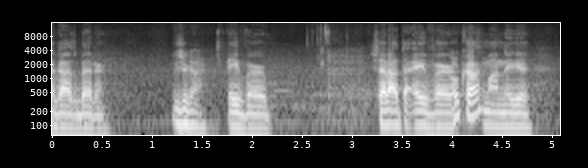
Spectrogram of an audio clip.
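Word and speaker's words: AyeVerb: Spell it. A-Y-E-V-E-R-B. A-Verb. A-Verb.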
